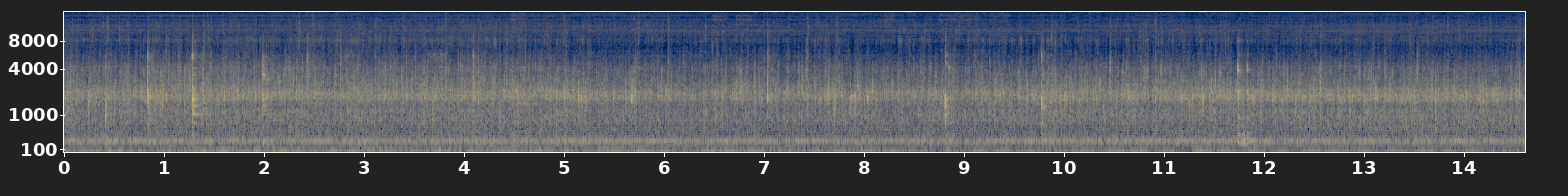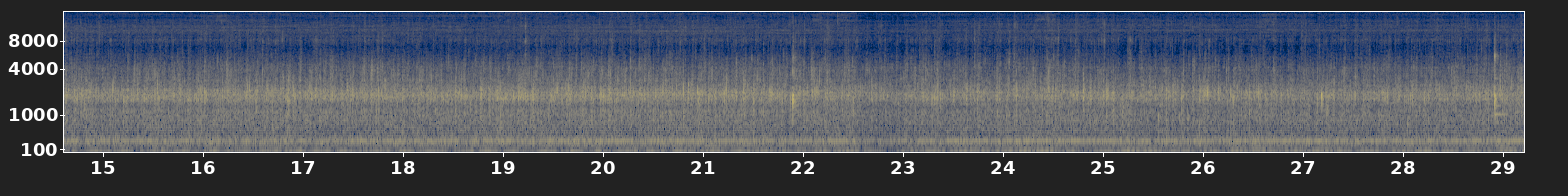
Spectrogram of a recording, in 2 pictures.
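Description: Food frying and sizzling in a pan, a steady hiss with scattered pops and crackles, over a low steady hum.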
